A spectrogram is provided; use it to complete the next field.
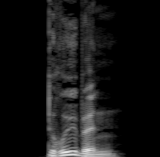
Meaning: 1. over (implying some distance from the listener) 2. over there 3. beyond, on the other side (of some implied line)
- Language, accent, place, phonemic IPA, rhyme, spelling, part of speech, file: German, Germany, Berlin, /ˈdryːbən/, -yːbən, drüben, adverb, De-drüben.ogg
